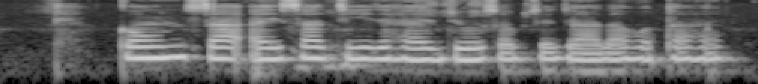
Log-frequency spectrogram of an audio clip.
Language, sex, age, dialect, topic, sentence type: Magahi, female, 60-100, Central/Standard, agriculture, question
